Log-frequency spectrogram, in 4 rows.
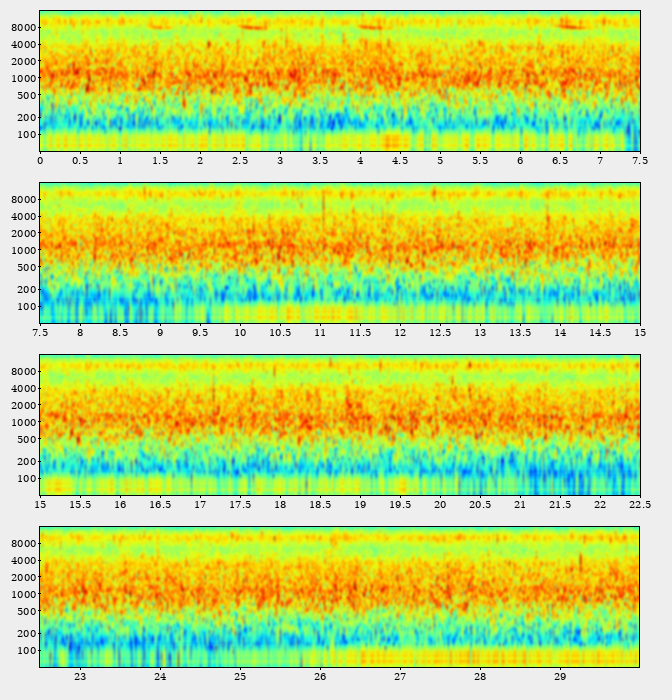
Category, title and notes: Soundscapes > Nature
20250519 12h35 Albi - Lechappee vert - Niveau Est cimetière-Planques
Subject : Date : 2025 05/May 19 around 13h Location : Albi 81000 Tarn Occitanie France Weather : Hardware : Zoom H2n on a "gooseneck/clamp" combo for action cams. Processing : Trim and normalised.
81000, Afternoon, albi, ambience, Early-afternoon, France, Occitanie, urbain-nature, urbain-park, Zoom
